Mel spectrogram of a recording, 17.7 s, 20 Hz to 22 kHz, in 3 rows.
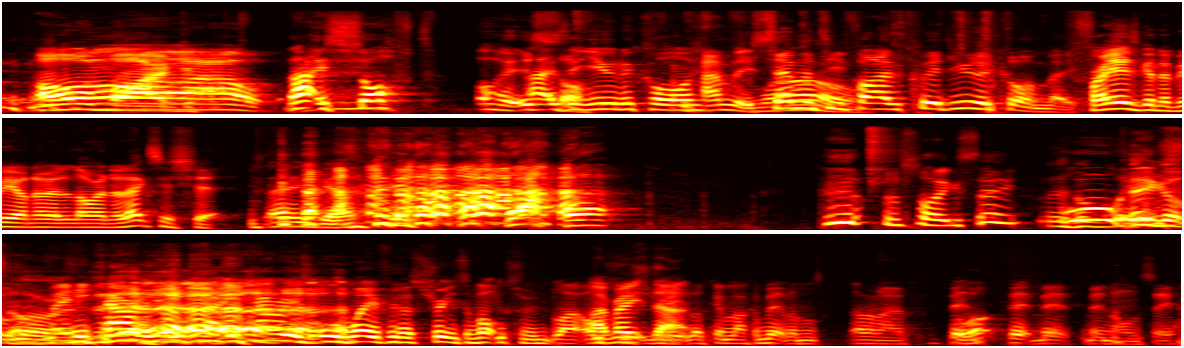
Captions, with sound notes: - Oh, that is soft. Oh, it's the unicorn. - 75 quid unicorn mate. - Fray is going to be on her Lauren Alexis. - There you go. (laughing) - We'll wait for the streets of Oxford black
